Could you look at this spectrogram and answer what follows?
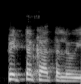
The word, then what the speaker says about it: Pitta Kathalu: Okay, now let's come to uh, um, Pitta Kathalu. I hope I've pronounced it right. Uh, Pitta Kathalu, yes.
